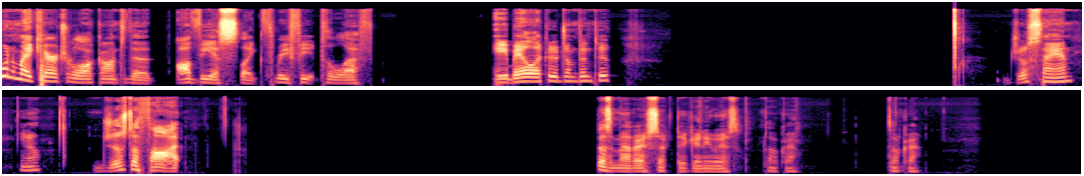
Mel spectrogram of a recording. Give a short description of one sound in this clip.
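A man talks casually through a headset microphone, in short bursts with pauses.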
